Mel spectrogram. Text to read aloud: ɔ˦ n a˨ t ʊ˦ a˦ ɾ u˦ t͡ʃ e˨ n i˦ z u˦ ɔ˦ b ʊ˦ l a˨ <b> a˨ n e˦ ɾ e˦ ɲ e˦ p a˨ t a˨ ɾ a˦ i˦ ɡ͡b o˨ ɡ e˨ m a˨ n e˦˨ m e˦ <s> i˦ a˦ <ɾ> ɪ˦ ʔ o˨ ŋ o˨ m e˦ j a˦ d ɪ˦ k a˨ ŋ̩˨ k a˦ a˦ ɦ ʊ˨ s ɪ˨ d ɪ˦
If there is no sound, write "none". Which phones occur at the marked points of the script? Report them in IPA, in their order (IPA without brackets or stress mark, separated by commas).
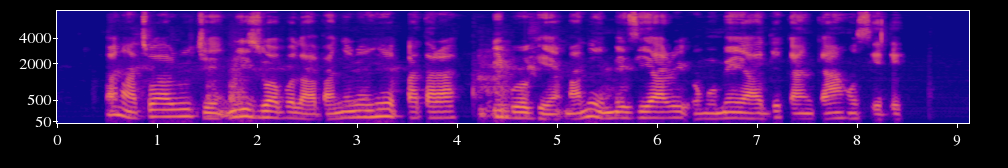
b, z, ɾ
